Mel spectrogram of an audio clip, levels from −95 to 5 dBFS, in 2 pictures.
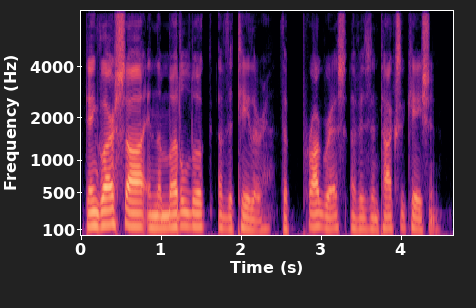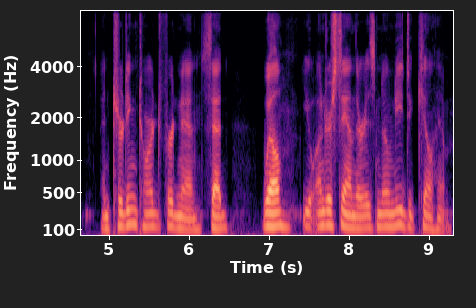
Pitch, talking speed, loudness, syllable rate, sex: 120 Hz, 185 wpm, -19 LUFS, 5.5 syllables/s, male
